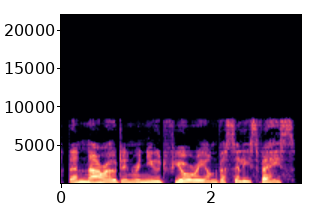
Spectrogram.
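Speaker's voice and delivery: ordinary delivery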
